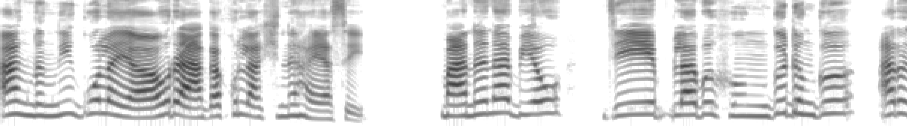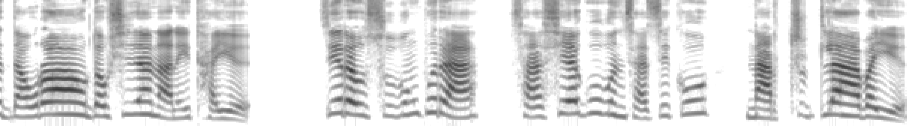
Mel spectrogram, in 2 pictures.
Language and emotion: Bodo, angry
